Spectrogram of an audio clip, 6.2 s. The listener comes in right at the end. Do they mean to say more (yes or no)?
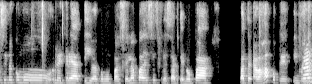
yes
